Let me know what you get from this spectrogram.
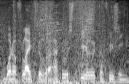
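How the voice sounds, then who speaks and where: A man's voice: mid-range voice, steady tone, normal speed, background noise. A Malaysian-accented man, a native Malay speaker, giving casual, slangy, reactive live commentary as a game streamer. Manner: slangy, reactive, mixes two languages. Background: game music.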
